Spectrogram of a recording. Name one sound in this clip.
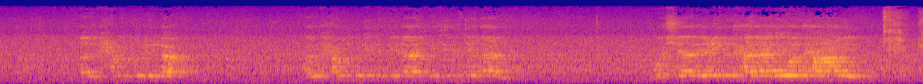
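A man chants in a long, drawn-out voice through a loudspeaker in an echoing hall.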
